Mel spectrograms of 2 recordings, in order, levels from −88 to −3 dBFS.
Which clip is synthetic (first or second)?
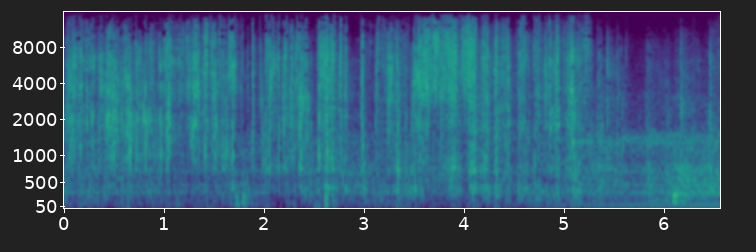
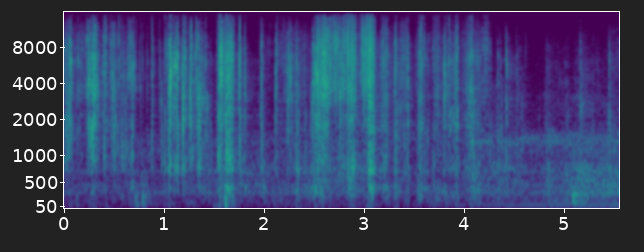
second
